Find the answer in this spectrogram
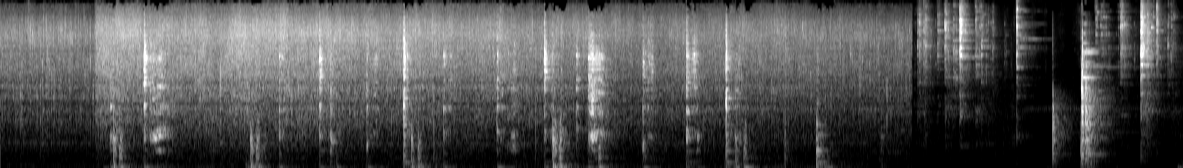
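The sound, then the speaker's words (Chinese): Food frying in a pan while being stirred, a steady sizzle broken by regular scraping strokes, followed near the end by sharper clinks of utensils and cookware. “肚子饿了？哦，妈这都去给你做饭去。”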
